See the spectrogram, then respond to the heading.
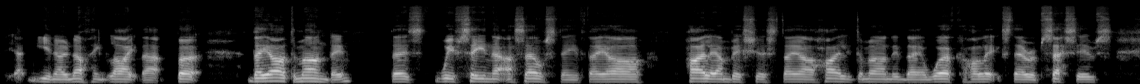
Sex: male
